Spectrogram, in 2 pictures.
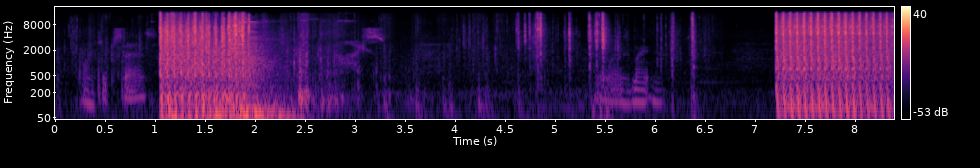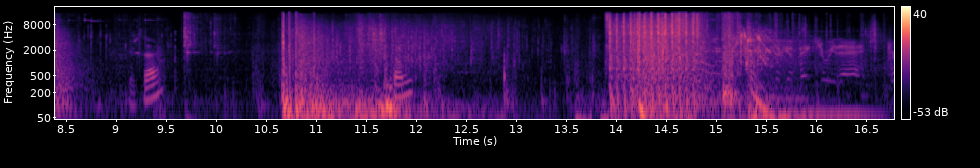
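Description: A gun fires loud rapid bursts.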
